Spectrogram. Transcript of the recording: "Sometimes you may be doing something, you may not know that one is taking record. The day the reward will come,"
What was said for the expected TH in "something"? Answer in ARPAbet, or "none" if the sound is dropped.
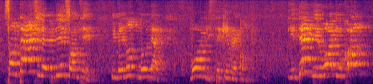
T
